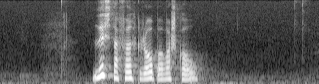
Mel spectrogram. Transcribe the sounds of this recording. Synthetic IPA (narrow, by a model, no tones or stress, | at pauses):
lɪst̪afœlkɹowpavaɹʃkoːw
